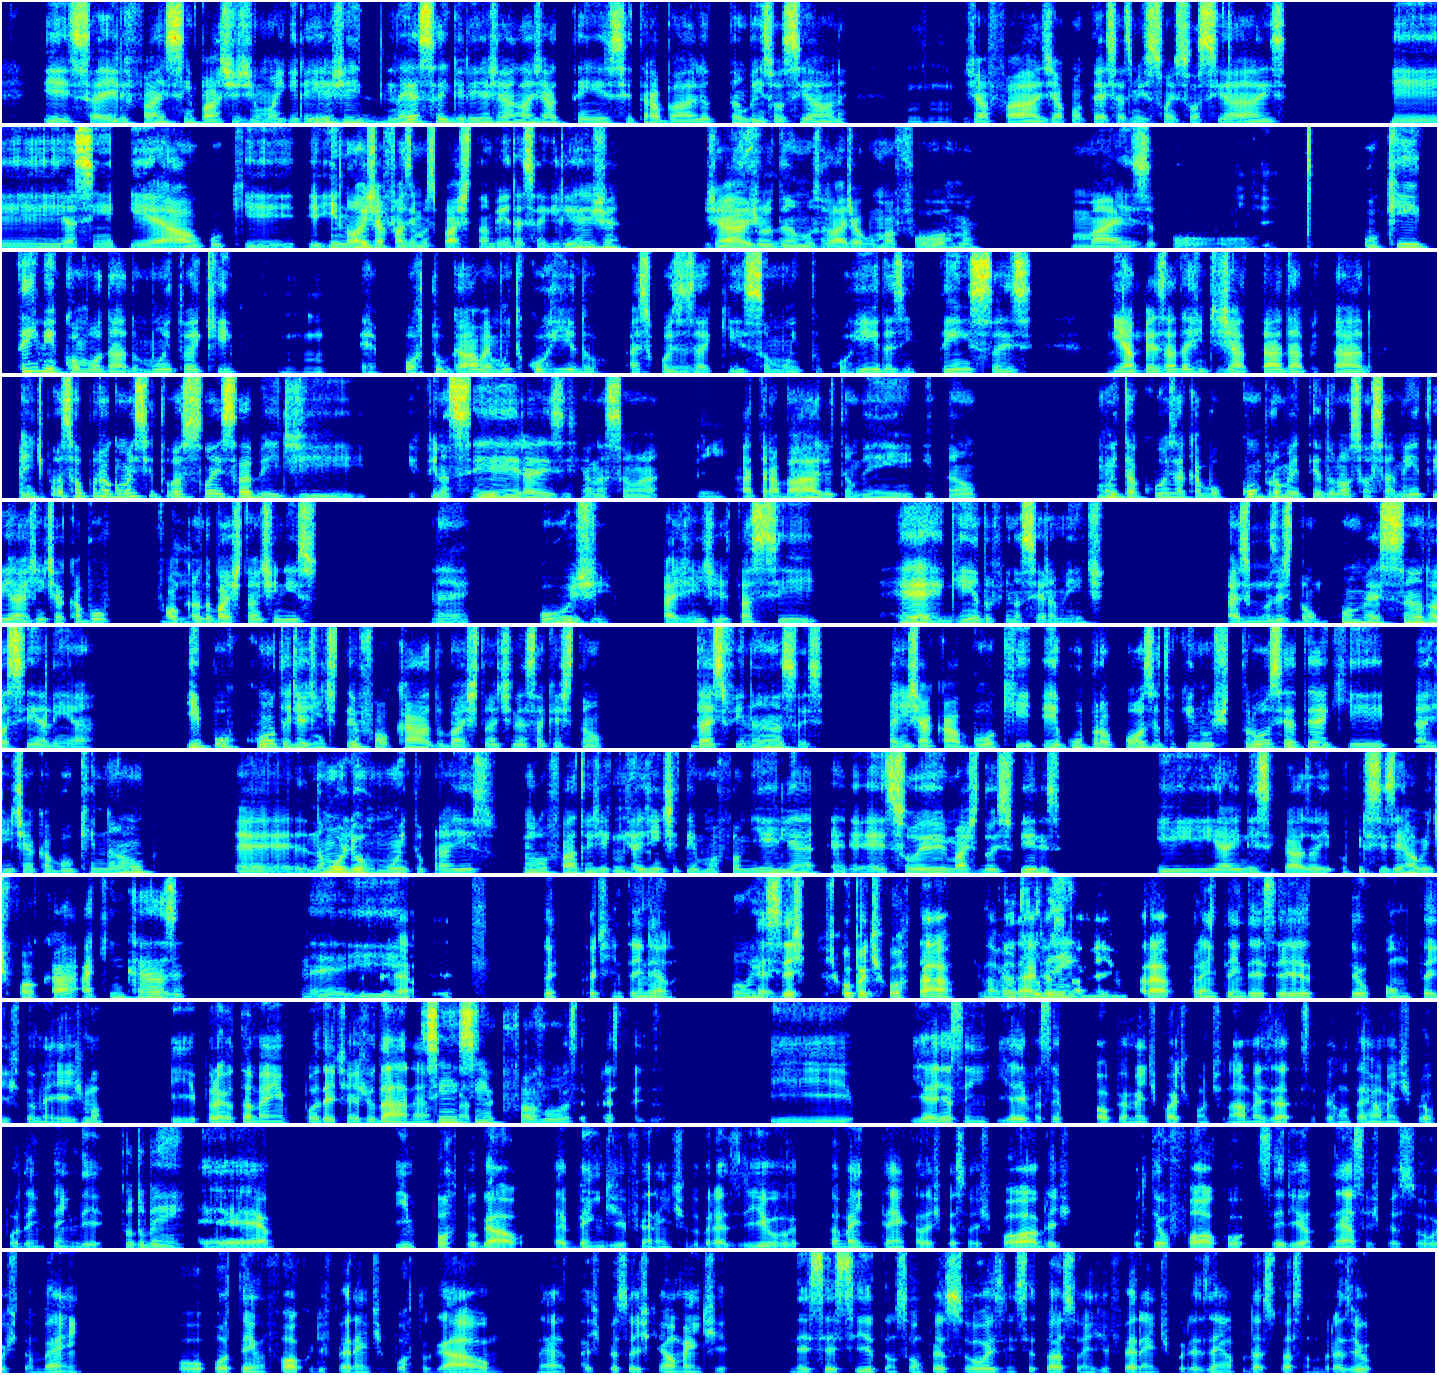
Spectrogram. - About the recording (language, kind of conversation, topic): Portuguese, advice, Como posso encontrar propósito ao ajudar minha comunidade por meio do voluntariado?
- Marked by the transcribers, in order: other background noise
